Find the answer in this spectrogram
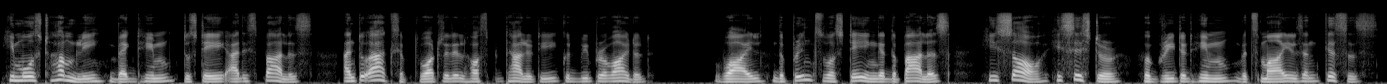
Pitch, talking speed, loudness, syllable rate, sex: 145 Hz, 165 wpm, -19 LUFS, 4.8 syllables/s, male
